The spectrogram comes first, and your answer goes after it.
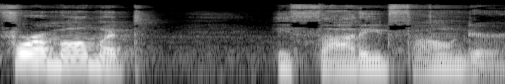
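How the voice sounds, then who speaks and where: The man's voice has a dark, mellow tone. His intonation is lively. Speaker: reader of a children's book. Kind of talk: storybook reading aloud. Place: home room. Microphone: phone near.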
